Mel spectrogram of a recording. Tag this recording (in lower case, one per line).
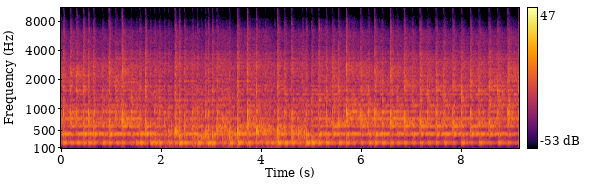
playing timbales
